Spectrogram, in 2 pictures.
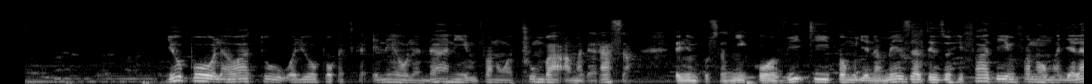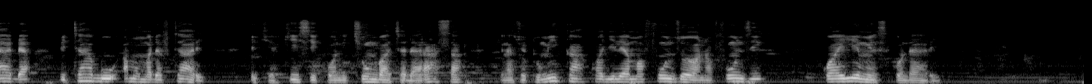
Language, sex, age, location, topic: Swahili, male, 25-35, Dar es Salaam, education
